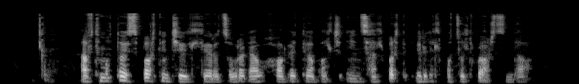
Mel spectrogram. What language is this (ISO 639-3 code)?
mon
